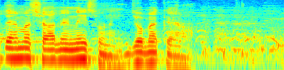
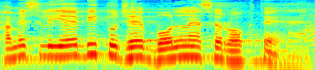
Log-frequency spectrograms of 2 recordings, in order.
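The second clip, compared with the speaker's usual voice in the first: slow, measured mushaira recitation; poetry recitation; 5 semitones higher, slower than usual. Acted. Poet reciting ghazal to a mushaira audience, measured declamation. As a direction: recite the couplets, drawing out key words.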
